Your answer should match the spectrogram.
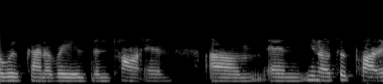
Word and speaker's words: Taunton: Is that how you say it? – Yeah, Taunton, yep.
